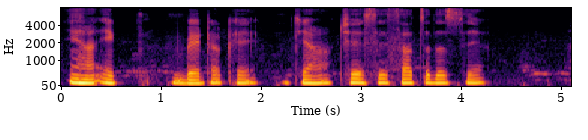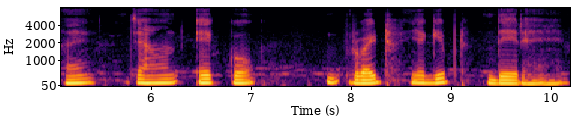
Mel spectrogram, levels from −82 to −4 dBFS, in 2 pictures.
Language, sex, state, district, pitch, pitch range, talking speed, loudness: Hindi, male, Chhattisgarh, Sarguja, 145 Hz, 135-155 Hz, 110 wpm, -18 LUFS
